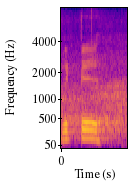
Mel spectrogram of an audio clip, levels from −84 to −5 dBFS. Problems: constant background noise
